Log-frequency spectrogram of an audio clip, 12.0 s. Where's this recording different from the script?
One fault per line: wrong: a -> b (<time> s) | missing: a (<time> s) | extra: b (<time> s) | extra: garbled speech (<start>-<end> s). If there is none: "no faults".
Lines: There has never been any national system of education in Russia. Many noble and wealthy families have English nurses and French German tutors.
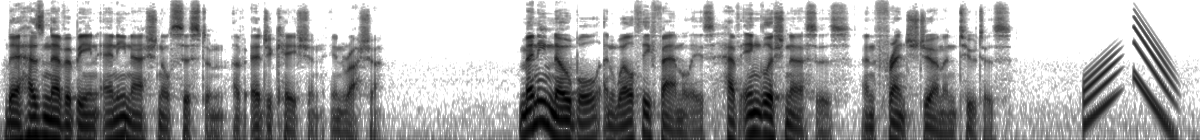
no faults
